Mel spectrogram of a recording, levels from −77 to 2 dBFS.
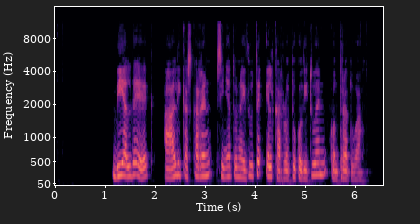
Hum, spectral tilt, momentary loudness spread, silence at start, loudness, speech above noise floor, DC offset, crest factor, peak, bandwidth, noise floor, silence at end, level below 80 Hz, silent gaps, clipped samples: none; -4 dB/octave; 8 LU; 1.15 s; -27 LUFS; 55 dB; under 0.1%; 18 dB; -10 dBFS; 11.5 kHz; -82 dBFS; 0.4 s; -74 dBFS; none; under 0.1%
